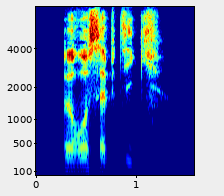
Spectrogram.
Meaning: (adjective) Eurosceptic
- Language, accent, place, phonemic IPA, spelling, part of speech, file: French, France, Lyon, /ø.ʁɔ.sɛp.tik/, eurosceptique, adjective / noun, LL-Q150 (fra)-eurosceptique.wav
